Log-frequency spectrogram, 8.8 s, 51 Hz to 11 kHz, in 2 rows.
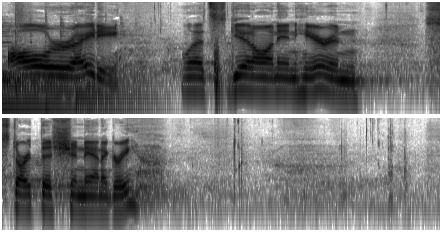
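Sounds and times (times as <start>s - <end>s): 
speech: 0.1s - 6.0s
chewing a breath mint with crunches and wet mouth sounds: 6.5s - 8.7s.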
